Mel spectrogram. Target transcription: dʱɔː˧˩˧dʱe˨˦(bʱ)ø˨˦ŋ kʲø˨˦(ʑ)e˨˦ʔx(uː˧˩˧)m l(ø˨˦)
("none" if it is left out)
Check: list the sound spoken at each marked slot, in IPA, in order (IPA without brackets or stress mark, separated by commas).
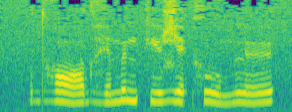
m, ʑ, uː˧˩˧, ø˨˦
